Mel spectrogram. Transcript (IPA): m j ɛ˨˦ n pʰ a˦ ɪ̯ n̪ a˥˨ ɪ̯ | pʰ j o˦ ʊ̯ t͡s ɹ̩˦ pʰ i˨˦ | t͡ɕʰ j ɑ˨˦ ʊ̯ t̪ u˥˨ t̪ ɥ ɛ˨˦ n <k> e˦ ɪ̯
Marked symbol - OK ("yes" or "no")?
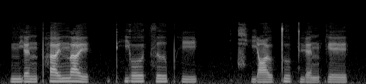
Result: yes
